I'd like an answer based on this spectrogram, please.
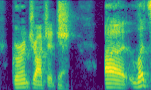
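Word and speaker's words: Dragić: Let's say Goran Dragic, just because he's the name, Dragic, I should say. I've had Slovenians correct me on the pronunciation. Goran Dragic.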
